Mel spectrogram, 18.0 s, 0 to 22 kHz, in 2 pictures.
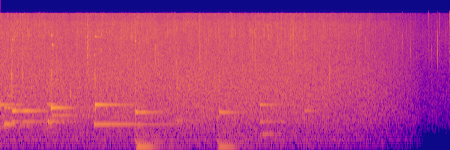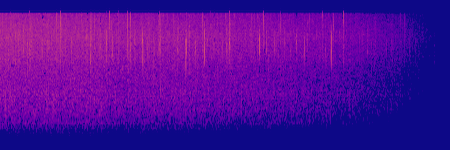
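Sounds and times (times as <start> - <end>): short musical notes: 0.0 - 6.2
water dripping: 0.0 - 7.2
heavy rain pouring: 0.0 - 16.7.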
